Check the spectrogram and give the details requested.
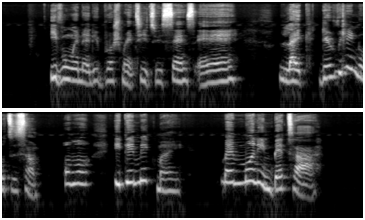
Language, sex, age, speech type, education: Nigerian Pidgin, female, 15-29, spontaneous, tertiary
